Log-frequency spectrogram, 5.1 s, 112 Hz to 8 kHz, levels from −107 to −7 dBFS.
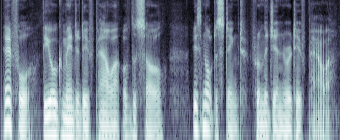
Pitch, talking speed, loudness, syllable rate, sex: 100 Hz, 165 wpm, -18 LUFS, 6.2 syllables/s, male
